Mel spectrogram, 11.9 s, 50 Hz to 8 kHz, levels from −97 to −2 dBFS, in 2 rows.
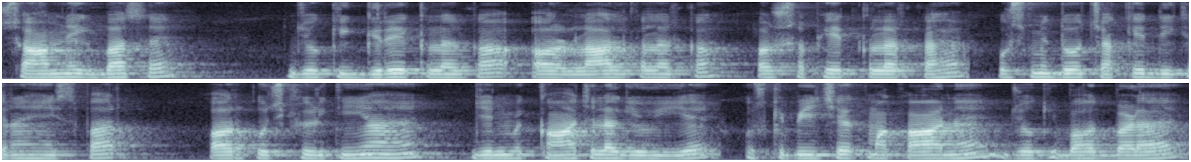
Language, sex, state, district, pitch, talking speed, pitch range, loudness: Hindi, male, Bihar, Saran, 135 Hz, 225 wpm, 130-145 Hz, -19 LUFS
